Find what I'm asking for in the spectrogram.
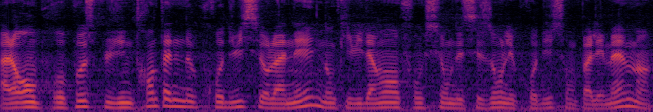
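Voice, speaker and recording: A man is talking in a bright, sharp tone. The variation in his pitch is ordinary. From Île-de-France, France. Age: 30s. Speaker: farmer. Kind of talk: radio interview. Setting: on the farm.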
